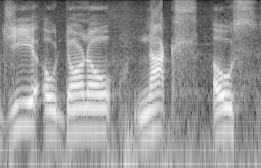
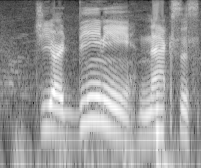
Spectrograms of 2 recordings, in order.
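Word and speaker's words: Giardini Naxos: We are in Giordano Naxos. No, that's not how you say it. It's Giardini, Naxos, Italy.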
